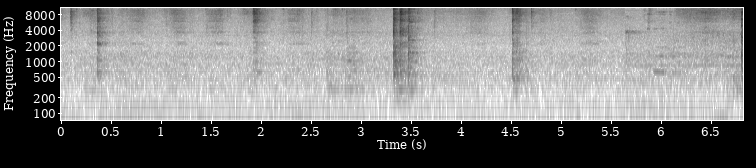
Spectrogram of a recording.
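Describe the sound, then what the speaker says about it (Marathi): Moong dal is dry-roasted in a pan with no ghee, giving a quiet steady rustle punctuated by several sharp scraping clinks of a spatula against the metal, with no talking. "आता आपण ही चांगली डाळ अशी भाजून घेऊया"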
